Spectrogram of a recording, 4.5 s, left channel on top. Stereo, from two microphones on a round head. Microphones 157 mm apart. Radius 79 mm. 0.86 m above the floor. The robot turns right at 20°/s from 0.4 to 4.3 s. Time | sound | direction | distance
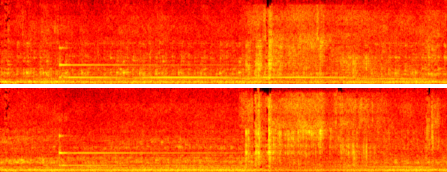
0.6 | a clink | 140° right | 8 m
2.5 | chewing | 85° right | 2.5 m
